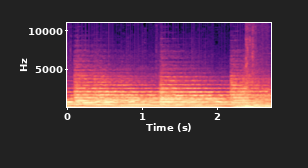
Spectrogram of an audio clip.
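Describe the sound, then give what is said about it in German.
Carillon bells in the tower of the Matthäuskirche church chime in overlapping, ringing strokes, their tones sustaining and blending, with a new strike every second or so and a low sweeping tone near the end. “Beste Aussichten vom Turm der Matthäuskirche, die bekommt man schon für eine kleine Spende am Eingang und das schöne Glockenspiel sogar gratis.”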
